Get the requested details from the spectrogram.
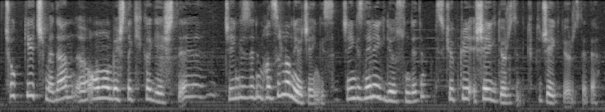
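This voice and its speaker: A woman's voice: a little high, animated, fairly quick, hardly any pauses, dark tone. A woman recounts a family ordeal for a documentary, reenacting conversations by quoting who said what. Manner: retells events by quoting dialogue with "dedim" and "dedi". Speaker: family member interviewed for a documentary. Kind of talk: emotional first-person recollection.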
